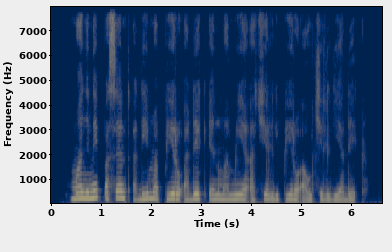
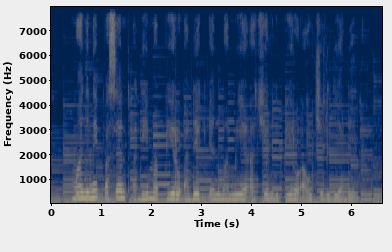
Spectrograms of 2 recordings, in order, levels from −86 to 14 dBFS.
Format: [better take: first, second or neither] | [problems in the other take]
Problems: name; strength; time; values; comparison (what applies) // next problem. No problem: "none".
first | background sound (Guitar); 10 dB below the speech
